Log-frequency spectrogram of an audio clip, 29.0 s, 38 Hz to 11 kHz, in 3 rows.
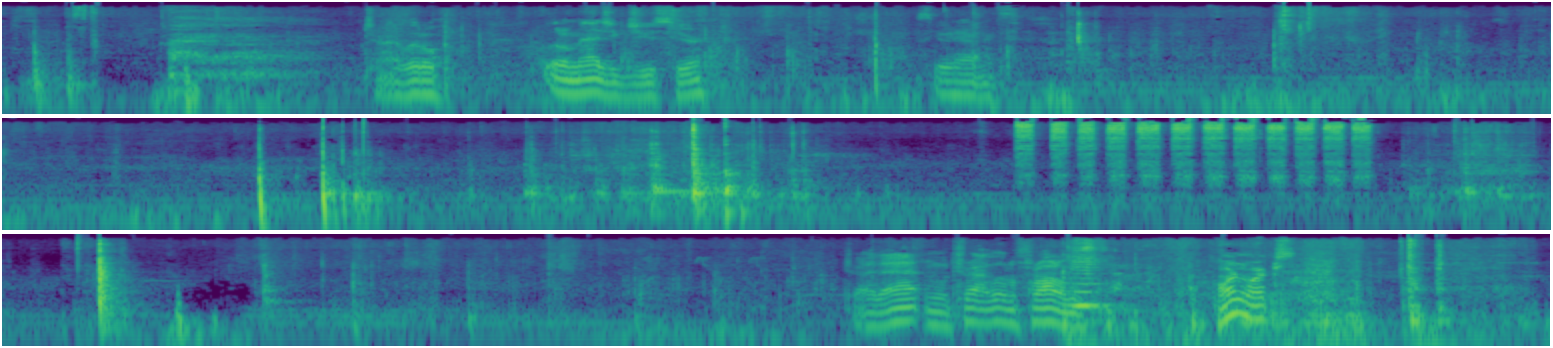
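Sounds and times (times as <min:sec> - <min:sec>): aerosol can spraying pulses: 0:16.0 - 0:18.3.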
